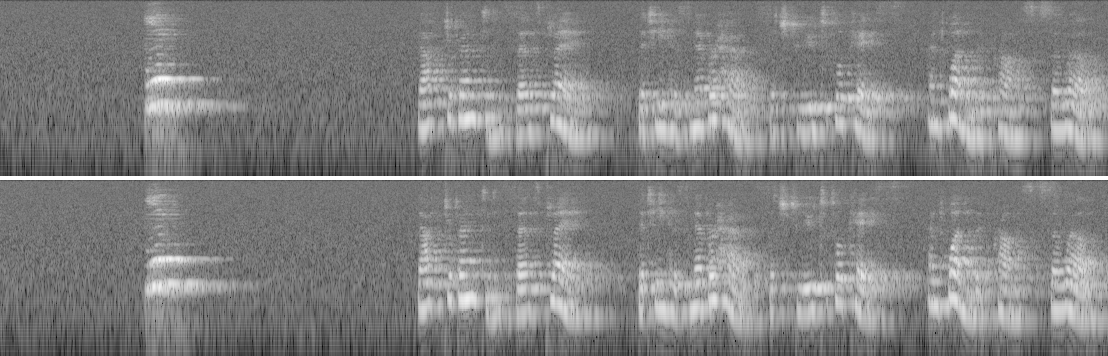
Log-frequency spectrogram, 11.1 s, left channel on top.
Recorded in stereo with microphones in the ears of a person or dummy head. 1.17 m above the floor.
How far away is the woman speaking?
About 3 m.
